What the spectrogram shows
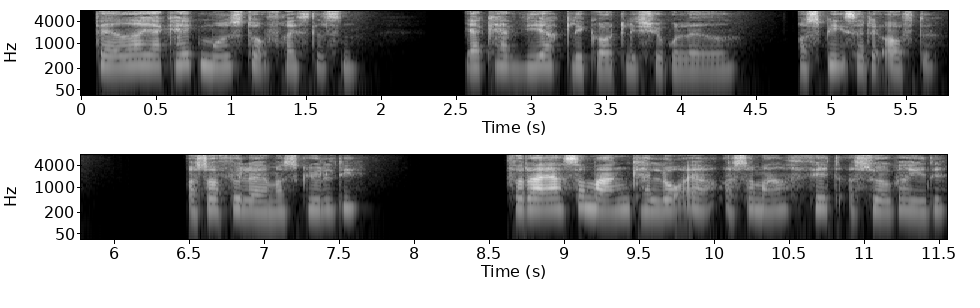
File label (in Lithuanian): (MOT) Danu balsas, moteris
